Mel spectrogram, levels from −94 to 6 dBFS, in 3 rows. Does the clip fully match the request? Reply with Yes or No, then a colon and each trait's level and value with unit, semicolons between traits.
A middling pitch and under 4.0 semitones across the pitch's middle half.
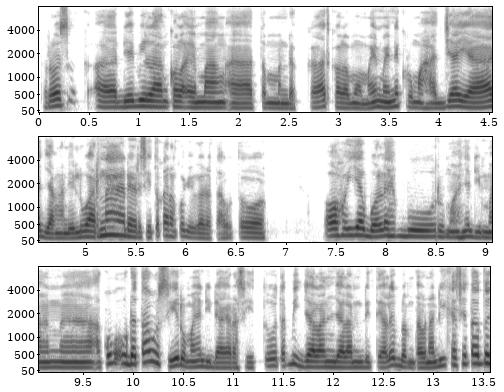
Yes: medium, 155 Hz; average, 3.6 semitones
